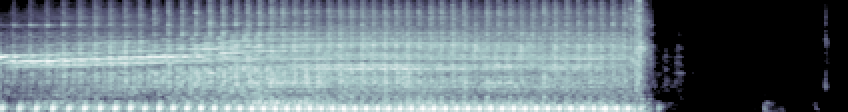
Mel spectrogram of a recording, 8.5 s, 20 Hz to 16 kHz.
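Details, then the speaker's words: Tecumseh generator engine spun steadily by a drill during a compression test: fast, even but soft, weak chuffing; reads barely 50 PSI against about 100 ideal and 80 minimum, indicating low compression and an unhealthy engine. "So again, we got barely 50 PSI. So that right there would indicate that uh our engine's not healthy."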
